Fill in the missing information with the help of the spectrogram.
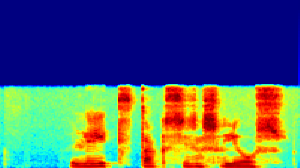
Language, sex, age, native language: Icelandic, male, 10, Icelandic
